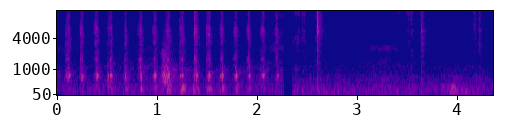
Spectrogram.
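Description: A brush stroked rapidly over a yarn pom-pom to fluff it out, about eight strokes a second, stopping abruptly about two seconds in. A few faint clicks follow.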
